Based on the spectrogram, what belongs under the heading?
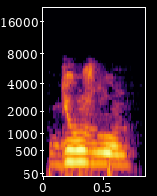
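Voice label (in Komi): "дюжлун", Komi, female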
